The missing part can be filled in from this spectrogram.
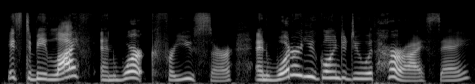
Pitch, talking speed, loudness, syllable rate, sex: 250 Hz, 250 wpm, -20 LUFS, 4.8 syllables/s, female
